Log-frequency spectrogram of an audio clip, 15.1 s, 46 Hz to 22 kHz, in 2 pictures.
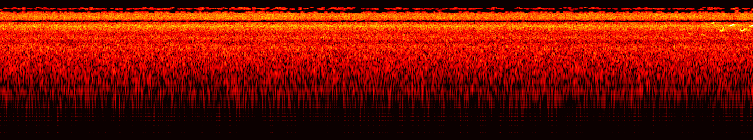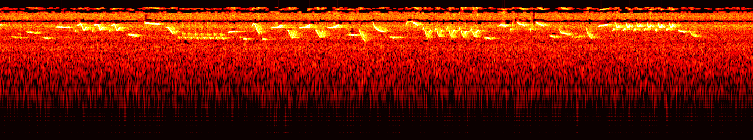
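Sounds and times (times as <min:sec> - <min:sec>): songbird singing: 0:07.0 - 0:14.7.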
